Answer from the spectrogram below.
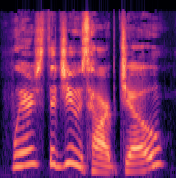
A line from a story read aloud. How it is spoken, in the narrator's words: cried Laurie, as soon as he was within speaking distance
